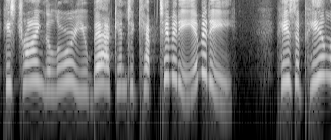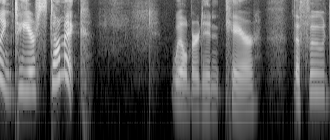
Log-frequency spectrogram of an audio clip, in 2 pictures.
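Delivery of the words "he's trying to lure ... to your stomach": high, loud, frantic goose voice; warning goose. A narrator's reading. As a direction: warn urgently in a squawking goose voice. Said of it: "said the goose".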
